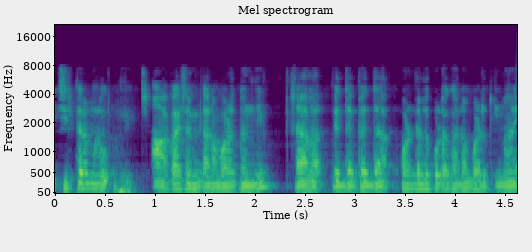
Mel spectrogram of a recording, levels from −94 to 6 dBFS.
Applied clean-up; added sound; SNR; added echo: neural mask model DeepFilterNet 3.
